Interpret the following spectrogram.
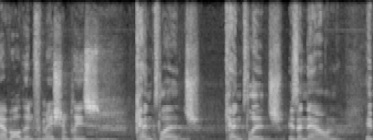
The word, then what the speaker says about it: kentledge: Kent ledge. Also, Kentledge. May I have all the information, please? Kentledge.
